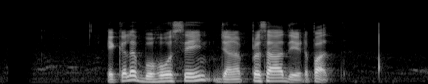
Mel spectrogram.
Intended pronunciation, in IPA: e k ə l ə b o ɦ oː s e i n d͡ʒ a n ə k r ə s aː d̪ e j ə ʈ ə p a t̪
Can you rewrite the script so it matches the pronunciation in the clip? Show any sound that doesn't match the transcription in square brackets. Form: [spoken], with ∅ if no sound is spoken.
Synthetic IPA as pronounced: e k ə l ə b o ɦ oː s e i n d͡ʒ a n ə [p] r ə s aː d̪ e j ə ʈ ə p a t̪

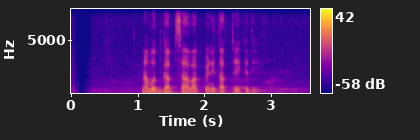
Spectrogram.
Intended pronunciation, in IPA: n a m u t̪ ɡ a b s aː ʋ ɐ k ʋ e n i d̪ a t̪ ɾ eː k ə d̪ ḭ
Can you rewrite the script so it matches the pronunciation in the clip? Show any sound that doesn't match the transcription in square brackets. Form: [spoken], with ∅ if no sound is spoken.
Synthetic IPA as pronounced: n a m u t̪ ɡ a b s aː ʋ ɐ k ʋ e n i [t̪] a t̪ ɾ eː k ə d̪ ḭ

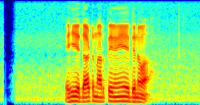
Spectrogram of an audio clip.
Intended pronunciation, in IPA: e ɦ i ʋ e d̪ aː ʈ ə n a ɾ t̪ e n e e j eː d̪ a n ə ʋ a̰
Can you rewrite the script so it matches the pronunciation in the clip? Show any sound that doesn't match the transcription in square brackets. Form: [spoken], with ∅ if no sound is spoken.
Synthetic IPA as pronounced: e ɦ i [∅] e d̪ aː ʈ ə n a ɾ t̪ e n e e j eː d̪ [e] n ə ʋ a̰

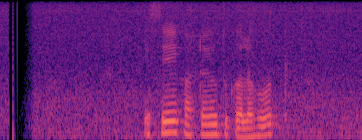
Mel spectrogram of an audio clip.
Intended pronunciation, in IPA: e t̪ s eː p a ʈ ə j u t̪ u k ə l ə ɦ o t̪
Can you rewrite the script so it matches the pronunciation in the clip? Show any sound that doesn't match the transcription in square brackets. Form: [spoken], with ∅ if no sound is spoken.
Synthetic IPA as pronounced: e [∅] s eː [k] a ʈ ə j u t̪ u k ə l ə ɦ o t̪

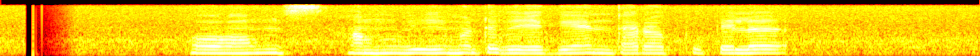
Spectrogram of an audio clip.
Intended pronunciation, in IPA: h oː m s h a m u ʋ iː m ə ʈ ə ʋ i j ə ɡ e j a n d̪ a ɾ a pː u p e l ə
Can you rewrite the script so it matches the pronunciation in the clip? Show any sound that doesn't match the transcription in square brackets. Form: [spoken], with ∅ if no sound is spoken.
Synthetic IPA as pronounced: h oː m s h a m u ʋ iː m ə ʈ ə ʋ [e] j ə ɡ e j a n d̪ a ɾ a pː u p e l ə

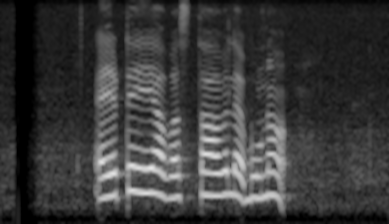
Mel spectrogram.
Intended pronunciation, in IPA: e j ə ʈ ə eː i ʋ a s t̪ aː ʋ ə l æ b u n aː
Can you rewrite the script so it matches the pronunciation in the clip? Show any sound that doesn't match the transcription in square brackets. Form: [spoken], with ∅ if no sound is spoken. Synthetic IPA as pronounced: [æ] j ə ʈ ə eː [a] ʋ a s t̪ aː ʋ ə l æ b u n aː

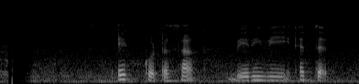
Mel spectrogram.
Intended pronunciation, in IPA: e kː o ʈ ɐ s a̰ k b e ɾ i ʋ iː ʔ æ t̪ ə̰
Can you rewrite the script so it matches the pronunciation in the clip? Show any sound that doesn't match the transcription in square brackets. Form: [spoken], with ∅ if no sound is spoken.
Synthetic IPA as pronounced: e kː o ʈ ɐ s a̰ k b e ɾ i ʋ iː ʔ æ t̪ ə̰

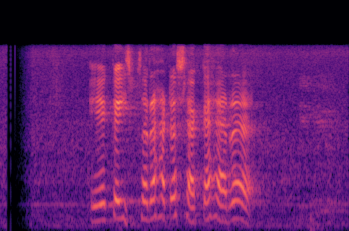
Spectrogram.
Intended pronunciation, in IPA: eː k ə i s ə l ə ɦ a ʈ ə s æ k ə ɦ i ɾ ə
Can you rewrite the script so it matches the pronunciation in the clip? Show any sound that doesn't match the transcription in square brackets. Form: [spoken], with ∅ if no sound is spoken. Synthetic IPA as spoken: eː k ə i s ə [ɾ] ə ɦ a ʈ ə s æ k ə ɦ [æ] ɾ ə

